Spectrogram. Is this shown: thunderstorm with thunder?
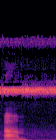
no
